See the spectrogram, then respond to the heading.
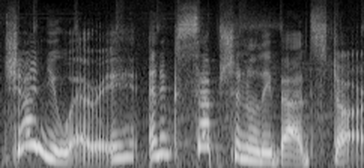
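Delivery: exceptionally bad put-on British accent, sing-song. Reading an entry from a list aloud: bad put-on British accent. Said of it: "I feel like I should read this in a British accent".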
